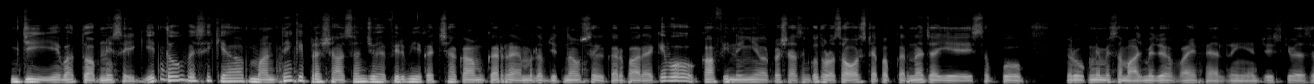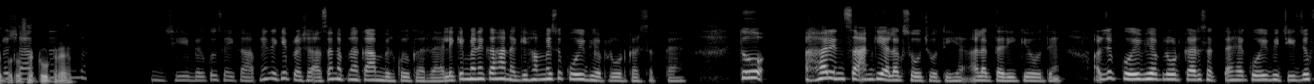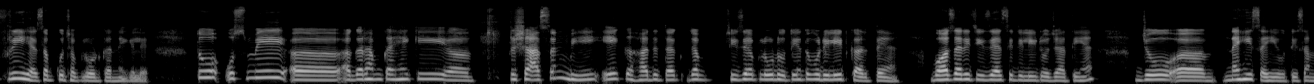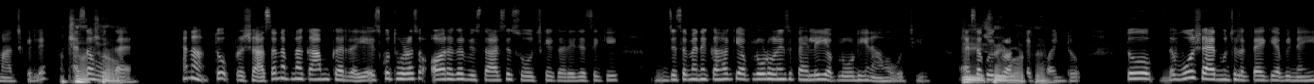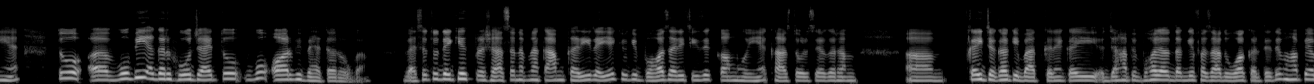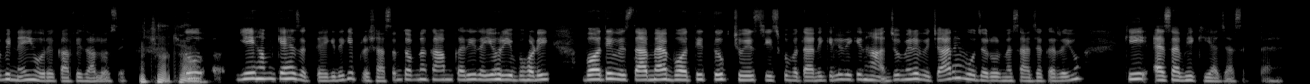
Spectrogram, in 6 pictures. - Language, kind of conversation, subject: Hindi, podcast, समाज में अफवाहें भरोसा कैसे तोड़ती हैं, और हम उनसे कैसे निपट सकते हैं?
- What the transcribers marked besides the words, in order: in English: "स्टेप-अप"; sniff; in English: "अपलोड"; in English: "अपलोड"; in English: "अपलोड"; in English: "अपलोड"; in English: "डिलीट"; in English: "डिलीट"; in English: "अपलोड"; in English: "अपलोड"; in English: "क्रॉस चेक पॉइंट"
